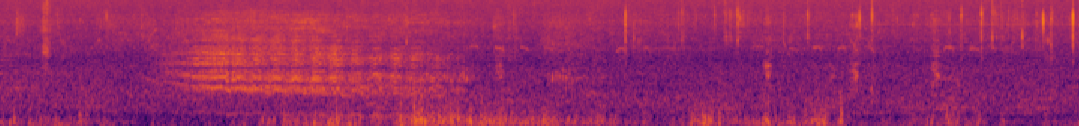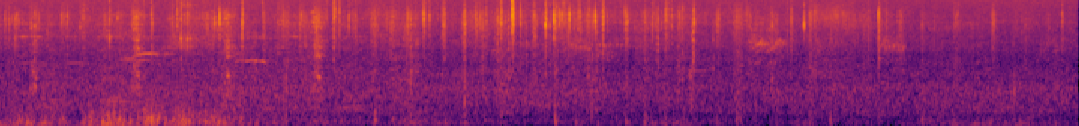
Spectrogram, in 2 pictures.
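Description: Horse hoofbeats on arena sand, with a horse whinnying for about a second and a half starting about a second in. The hoofbeats are quieter in the last few seconds.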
